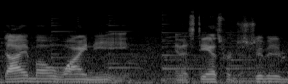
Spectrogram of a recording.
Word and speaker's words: DiMoWiNe: us first of all how do you pronounce it it we we produce a dymo y knee and it stands for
